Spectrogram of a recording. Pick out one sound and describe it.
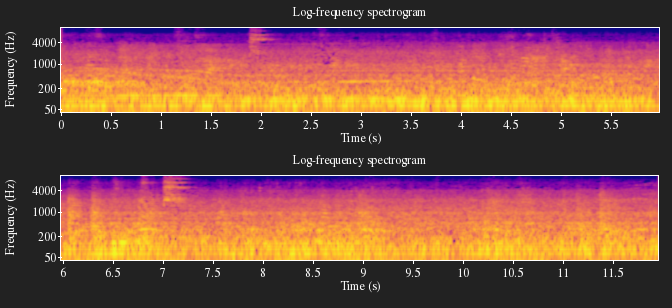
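A train rumbles and rattles steadily along the tracks, heard from inside a carriage.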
